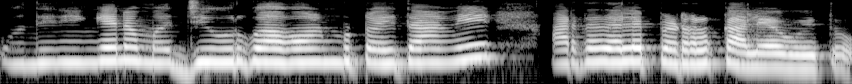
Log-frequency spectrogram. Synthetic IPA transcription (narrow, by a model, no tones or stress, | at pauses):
und̪iniŋɡeːnamɐd͡ʒːiuɾɡuaːɡɐɐɳbuʈːɐjt̪aːʋi | ɐɾt̪ʰɐd̪ɐlːepeʈɾoːlkaːliaːɡojt̪u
